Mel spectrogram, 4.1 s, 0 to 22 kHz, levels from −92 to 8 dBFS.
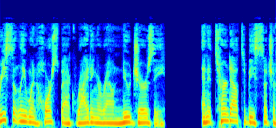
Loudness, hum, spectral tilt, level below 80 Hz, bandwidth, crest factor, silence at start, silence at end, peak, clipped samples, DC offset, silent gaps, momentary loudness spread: -23 LUFS; none; -5.5 dB/octave; -50 dBFS; 11.5 kHz; 14 dB; 0 s; 0 s; -8 dBFS; under 0.1%; under 0.1%; 2.51-3.01 s; 5 LU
